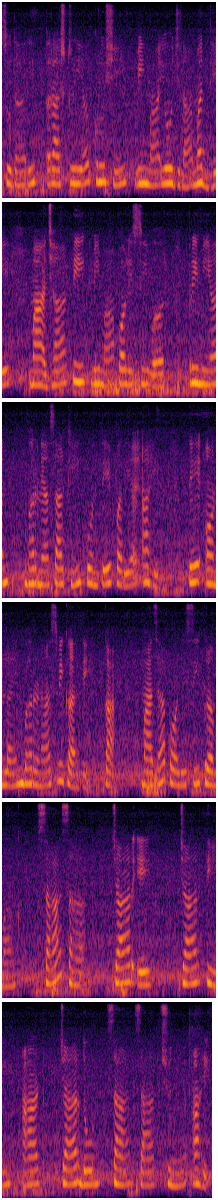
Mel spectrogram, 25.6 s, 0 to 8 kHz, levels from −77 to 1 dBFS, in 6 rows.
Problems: constant background noise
